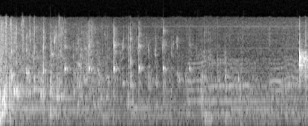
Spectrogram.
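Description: A scatter of light, irregular clicks, like drips, over faint sustained tones.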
